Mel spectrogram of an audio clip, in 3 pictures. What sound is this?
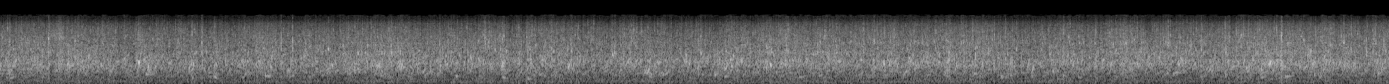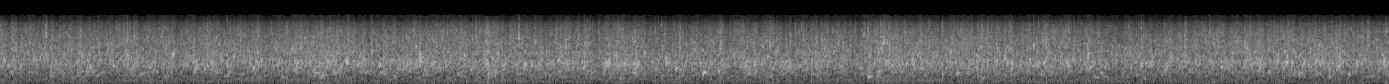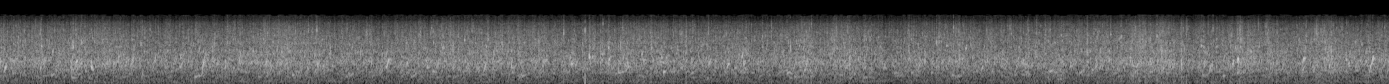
creek crooked creek
Sound of a fast moving creek. Taken in the spring of 2010 at Crooked Creek Forest Preserve near Chicago, IL.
